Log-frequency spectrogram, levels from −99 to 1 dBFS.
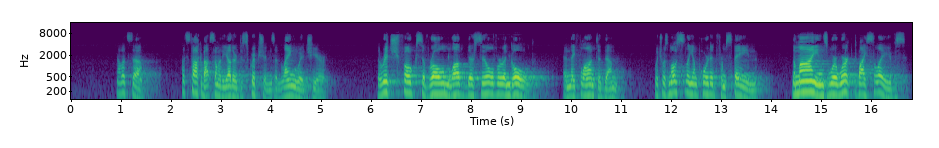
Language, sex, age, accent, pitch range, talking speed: English, male, 50-69, American, 135-180 Hz, 145 wpm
